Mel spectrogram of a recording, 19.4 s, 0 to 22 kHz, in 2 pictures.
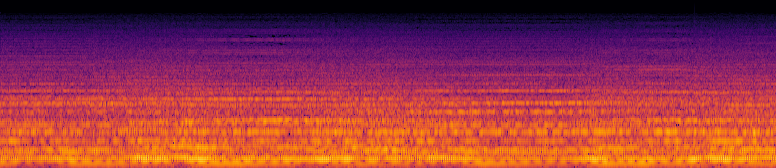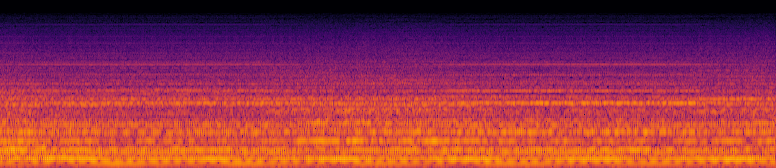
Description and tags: dly saw1
heavily processed sounds form the symbiotic waves module by pittsburgh modular. Filtered through the Intellijel Atlantis Filter. Effects were minifooger chorus and occasionally strymon delay or flint. The name give a hint which oscillator model and processor were used.
analogues, waves, modular, hybrid, paradise, atmospheric, pittsburgh, analog, eurorack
